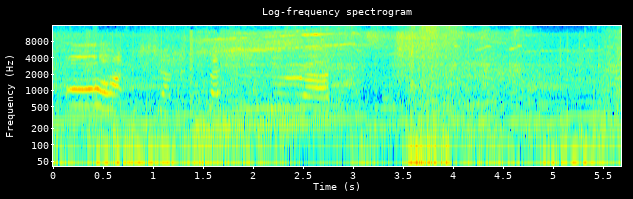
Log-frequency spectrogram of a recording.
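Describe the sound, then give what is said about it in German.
A motorcycle engine drones in a video game while the rider drives along. The steady, buzzing engine tone shifts in pitch at a few points, with dips and swells in loudness. “Und ich fahre gerade mit meinem Motorrad.”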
